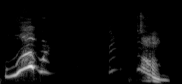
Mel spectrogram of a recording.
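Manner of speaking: high-pitched mock outrage; retold scolding that shoots up high; imitated going off. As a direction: imitate an exasperated partner going off. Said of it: "he just goes off".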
